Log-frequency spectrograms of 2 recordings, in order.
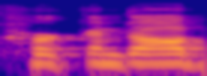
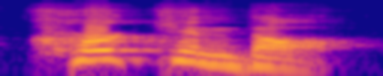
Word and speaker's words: Kirkendall: And I do know that's pronounced Kirkendall because it's taken me 3 years to properly pronounce that. Look at this. Can you all pronounce that? It's pronounced Kirkendall.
